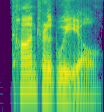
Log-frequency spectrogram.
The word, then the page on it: contrate wheel: American English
